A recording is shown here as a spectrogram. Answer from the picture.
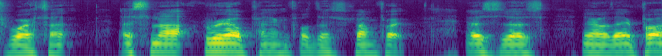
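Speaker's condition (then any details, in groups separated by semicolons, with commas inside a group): ALS; mucus once blocked airway, could not breathe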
